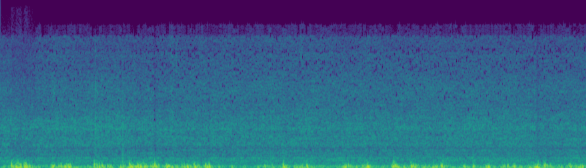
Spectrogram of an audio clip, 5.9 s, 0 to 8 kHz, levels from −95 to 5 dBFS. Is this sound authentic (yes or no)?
no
